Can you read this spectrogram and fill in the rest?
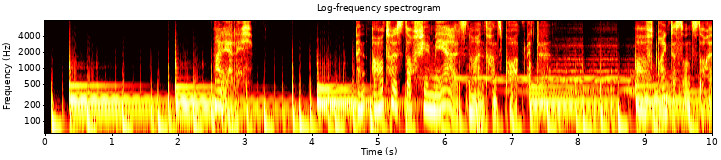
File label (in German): IMAGE Automobil Storytelling feminin laessig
